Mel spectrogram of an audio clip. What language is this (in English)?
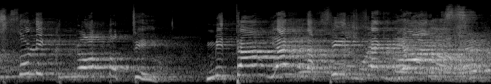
Hebrew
